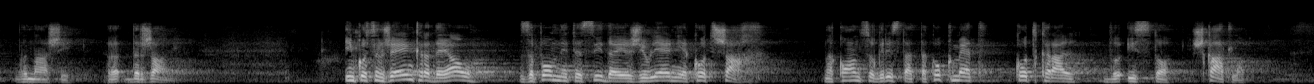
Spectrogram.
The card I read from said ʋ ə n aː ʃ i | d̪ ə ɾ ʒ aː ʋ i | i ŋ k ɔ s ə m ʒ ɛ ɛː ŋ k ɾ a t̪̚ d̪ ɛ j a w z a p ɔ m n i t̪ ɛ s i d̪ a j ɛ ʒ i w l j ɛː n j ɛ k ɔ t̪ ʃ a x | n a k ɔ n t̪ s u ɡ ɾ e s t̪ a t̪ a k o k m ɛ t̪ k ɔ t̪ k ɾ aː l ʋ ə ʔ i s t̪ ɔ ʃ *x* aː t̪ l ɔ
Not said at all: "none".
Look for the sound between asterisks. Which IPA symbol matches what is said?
k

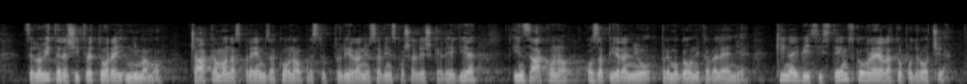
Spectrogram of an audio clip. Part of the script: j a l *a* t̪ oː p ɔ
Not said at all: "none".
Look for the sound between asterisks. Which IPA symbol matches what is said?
a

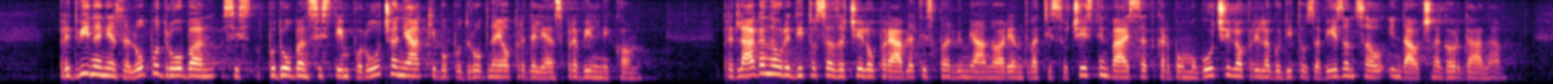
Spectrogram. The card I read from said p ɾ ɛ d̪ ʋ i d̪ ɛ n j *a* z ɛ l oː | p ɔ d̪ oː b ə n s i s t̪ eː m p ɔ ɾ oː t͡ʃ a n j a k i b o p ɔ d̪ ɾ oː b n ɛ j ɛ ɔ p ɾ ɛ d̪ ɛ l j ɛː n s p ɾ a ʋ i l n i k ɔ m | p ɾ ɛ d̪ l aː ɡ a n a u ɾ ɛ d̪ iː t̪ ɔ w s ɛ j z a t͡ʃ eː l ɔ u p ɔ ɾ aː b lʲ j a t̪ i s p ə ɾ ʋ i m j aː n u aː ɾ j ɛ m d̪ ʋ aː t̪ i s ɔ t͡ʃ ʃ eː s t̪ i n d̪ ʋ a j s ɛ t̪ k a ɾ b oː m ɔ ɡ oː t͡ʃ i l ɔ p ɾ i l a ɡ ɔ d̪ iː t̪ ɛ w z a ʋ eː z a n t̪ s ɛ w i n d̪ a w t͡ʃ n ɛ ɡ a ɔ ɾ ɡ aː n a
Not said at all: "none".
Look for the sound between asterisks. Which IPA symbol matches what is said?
ɛ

